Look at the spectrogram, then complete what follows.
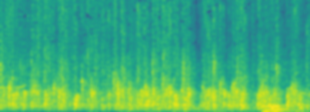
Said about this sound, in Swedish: En varm applåd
